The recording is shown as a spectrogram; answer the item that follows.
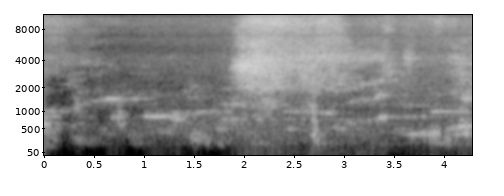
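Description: A brief hiss lasting about a second, starting about two seconds in, against faint low murmuring.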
